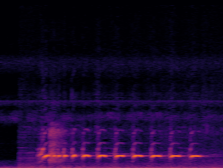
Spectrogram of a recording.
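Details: Local zebra dove, a lure to make other zebra doves sing: after a brief rough burst, a steady string of about ten soft cooing notes, evenly spaced and gradually spreading out.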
